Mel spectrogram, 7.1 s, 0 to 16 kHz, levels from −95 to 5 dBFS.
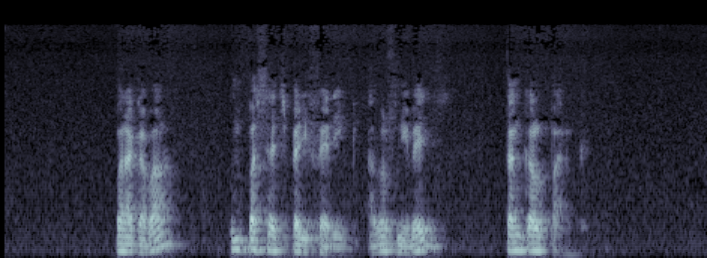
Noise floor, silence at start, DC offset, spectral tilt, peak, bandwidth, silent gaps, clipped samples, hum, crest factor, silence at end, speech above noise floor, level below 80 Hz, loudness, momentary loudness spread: -60 dBFS; 1.15 s; under 0.1%; -7.5 dB/octave; -4 dBFS; 11.5 kHz; none; under 0.1%; none; 20 dB; 1.35 s; 38 dB; -52 dBFS; -23 LUFS; 12 LU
